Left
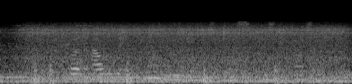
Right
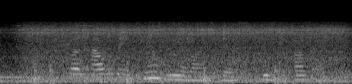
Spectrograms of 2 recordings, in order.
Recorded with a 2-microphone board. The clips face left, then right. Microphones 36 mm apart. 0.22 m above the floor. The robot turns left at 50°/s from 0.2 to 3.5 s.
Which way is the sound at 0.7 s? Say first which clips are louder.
Left 1 dB; 5° left (ahead or behind).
